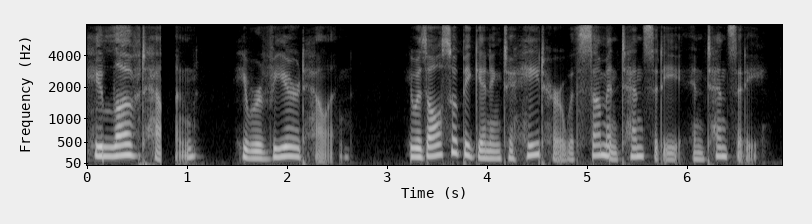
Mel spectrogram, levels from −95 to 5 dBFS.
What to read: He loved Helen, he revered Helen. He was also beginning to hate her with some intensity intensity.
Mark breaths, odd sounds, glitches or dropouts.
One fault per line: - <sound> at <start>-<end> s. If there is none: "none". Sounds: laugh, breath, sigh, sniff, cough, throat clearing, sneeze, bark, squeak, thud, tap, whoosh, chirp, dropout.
- dropout at 0.7-0.9 s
